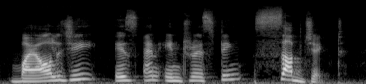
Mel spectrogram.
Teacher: i'm stressing on the first syllable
